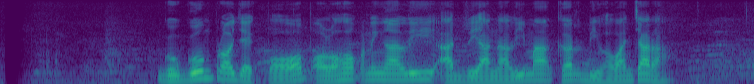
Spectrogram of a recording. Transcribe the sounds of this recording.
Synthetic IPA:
ɡuɡumpɾɔd͡ʒɛk̚pɔpɔlɔɦɔk̚niŋalia̰dɾianalimakɨrdiwawaɲt͡ʃaɾa̰

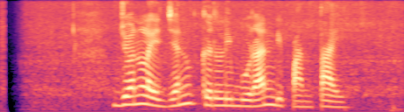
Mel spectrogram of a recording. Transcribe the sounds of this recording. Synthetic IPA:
d͡ʒɔnlɛd͡ʒənkərlibuɾandipant̪aj

